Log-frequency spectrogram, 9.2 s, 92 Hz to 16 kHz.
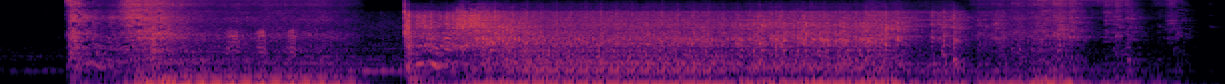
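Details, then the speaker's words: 1970.5 Ford Falcon (Torino) V8 barn find, sat 29+ years with a previously frozen engine, fuel poured in carburetor: starter churns evenly, pauses, then catches into lumpy steady run; slow to start, owner suspects fuel pump pickup delay. "Or not. Let's see what happens. Let's try it again. I think we're not getting fuel."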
